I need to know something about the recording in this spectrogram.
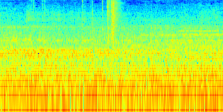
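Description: A pistol is reloaded with a metallic click.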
